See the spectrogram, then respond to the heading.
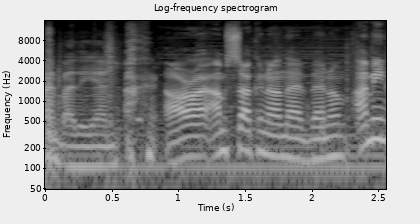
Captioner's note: Joey chuckles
